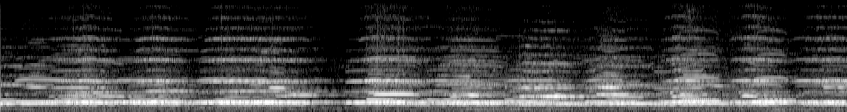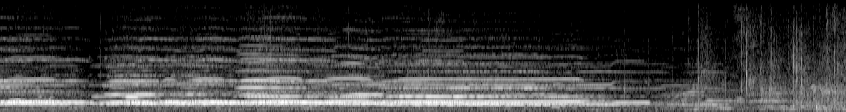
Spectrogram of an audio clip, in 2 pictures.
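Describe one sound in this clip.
A children's choir sings in a large echoing hall.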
